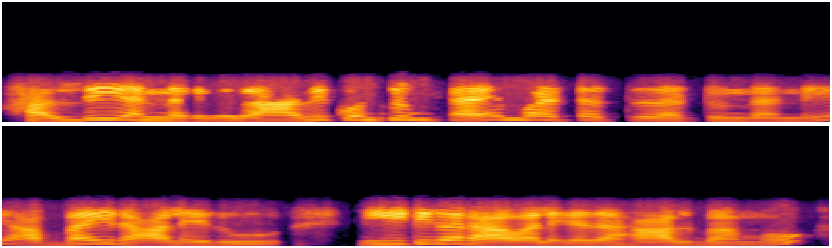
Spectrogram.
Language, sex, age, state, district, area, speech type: Telugu, female, 18-30, Telangana, Jangaon, rural, conversation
